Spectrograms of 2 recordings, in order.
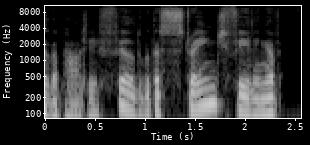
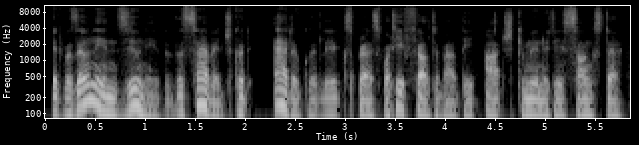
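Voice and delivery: plain reading voice

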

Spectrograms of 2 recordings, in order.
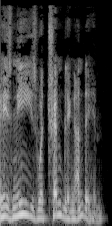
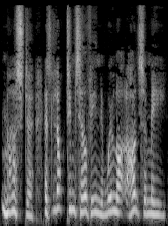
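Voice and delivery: put-on a touch higher, anxious old woman; worried housekeeper; 7 semitones higher than usual. A narrator's reading. Housekeeper telling Thaddeus of her master, lightly anxious. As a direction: explain in a worried rush. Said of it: "she explained".

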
